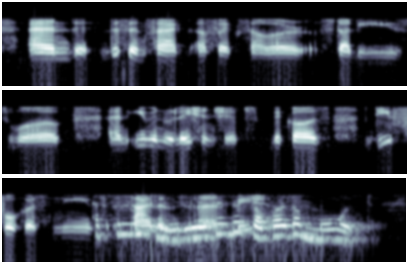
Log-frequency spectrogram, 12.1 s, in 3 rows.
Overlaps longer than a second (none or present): present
